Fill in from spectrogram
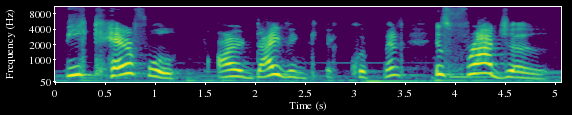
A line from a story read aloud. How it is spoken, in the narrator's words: shouted Samuel's uncle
